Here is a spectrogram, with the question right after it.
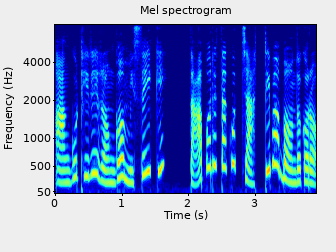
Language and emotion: Odia, disgusted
